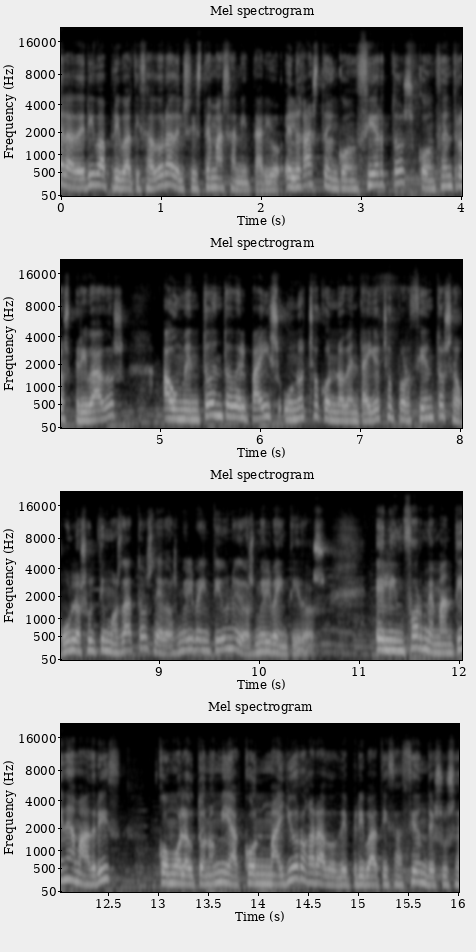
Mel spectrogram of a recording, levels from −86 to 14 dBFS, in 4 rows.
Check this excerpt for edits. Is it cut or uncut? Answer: uncut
